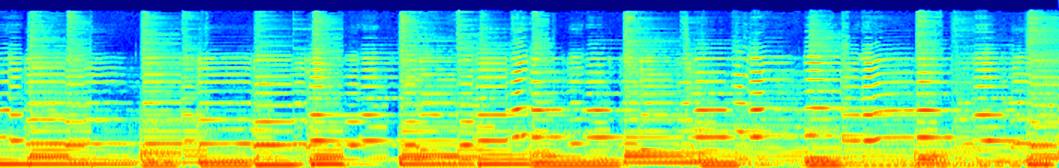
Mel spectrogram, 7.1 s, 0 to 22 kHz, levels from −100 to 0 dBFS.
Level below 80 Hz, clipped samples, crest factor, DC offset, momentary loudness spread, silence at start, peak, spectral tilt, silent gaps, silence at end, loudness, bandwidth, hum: -30 dBFS; under 0.1%; 16 dB; under 0.1%; 4 LU; 0 s; -2 dBFS; -5.5 dB/octave; none; 0 s; -19 LUFS; 17 kHz; none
